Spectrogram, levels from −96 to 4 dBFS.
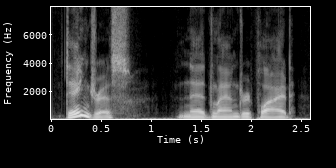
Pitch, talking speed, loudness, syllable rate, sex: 120 Hz, 95 wpm, -18 LUFS, 4.0 syllables/s, male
